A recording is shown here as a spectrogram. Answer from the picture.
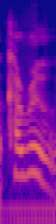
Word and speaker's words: Crewe: difference in the name madame pascal pronounced it as if it were karoo instead of crew but that might be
